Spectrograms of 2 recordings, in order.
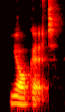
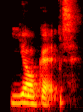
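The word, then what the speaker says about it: yoghurt: But in the UK, we spell it with an H, yogurt. But we don't pronounce it, of course. Yogurt, yogurt.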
